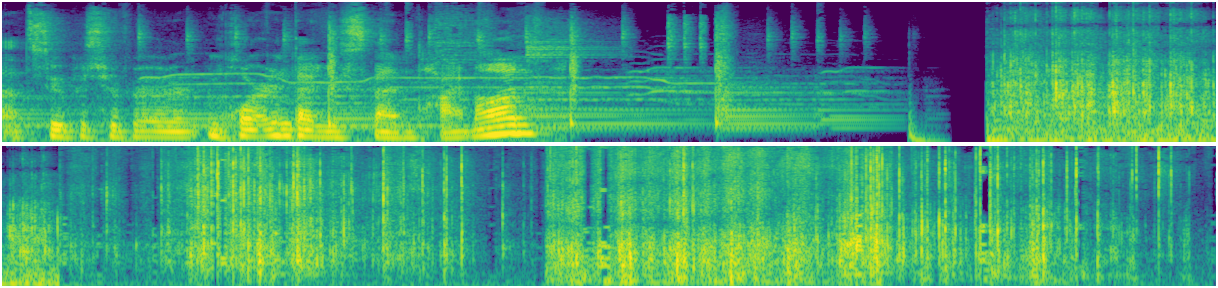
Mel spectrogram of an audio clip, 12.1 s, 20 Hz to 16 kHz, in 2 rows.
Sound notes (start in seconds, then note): 4.9 crinkle crinkle; 6.8 crinkle; 8.7 shake shake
